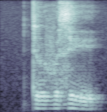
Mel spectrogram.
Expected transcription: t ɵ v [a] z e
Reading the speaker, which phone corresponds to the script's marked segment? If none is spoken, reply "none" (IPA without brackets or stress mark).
ə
